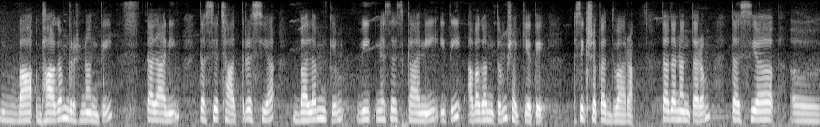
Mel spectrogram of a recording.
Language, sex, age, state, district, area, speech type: Sanskrit, female, 18-30, Andhra Pradesh, N T Rama Rao, urban, spontaneous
